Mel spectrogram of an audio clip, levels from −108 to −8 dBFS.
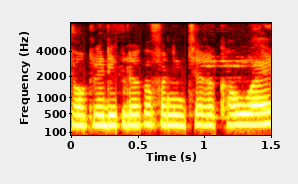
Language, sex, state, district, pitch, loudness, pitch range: Hindi, female, Delhi, New Delhi, 235 Hz, -14 LUFS, 235-245 Hz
